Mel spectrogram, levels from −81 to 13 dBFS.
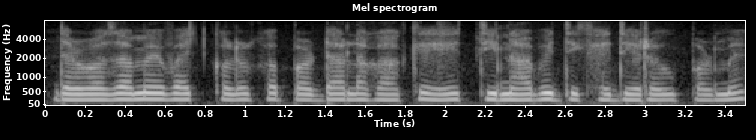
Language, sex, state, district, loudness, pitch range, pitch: Hindi, female, Arunachal Pradesh, Longding, -16 LUFS, 200-215 Hz, 210 Hz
